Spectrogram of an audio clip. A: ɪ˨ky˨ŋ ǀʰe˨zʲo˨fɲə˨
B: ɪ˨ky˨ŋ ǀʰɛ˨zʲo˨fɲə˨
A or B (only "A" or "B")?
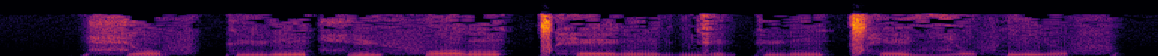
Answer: A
